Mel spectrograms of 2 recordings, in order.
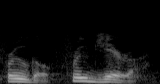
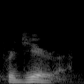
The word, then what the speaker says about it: Phrygia: And think of it as frugal, Phrygia. Phrygia is the pronunciation.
